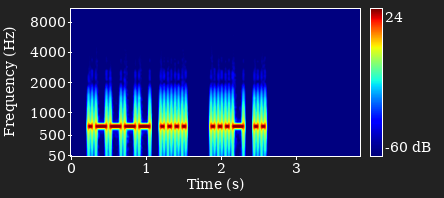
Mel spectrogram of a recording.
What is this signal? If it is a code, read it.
Morse code, heard as a keyed tone, about 25 wpm, 700 Hz. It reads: 1H VI
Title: Winter Field Day Exchanges Encore 25wpm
